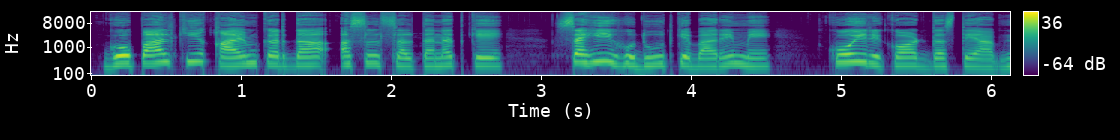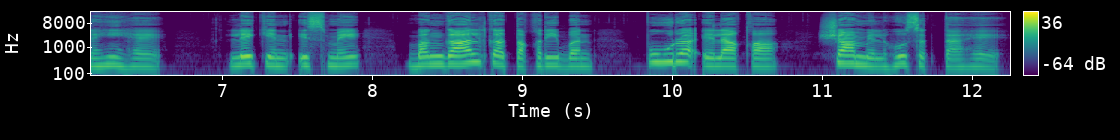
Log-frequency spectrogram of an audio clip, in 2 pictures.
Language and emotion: Urdu, neutral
